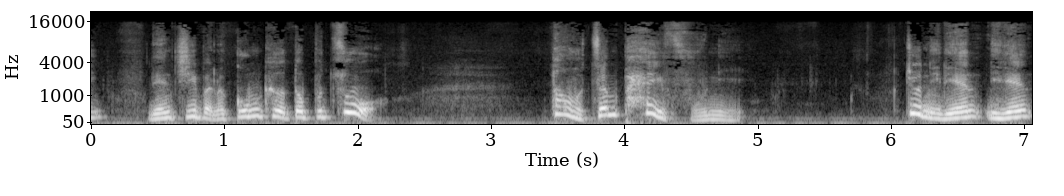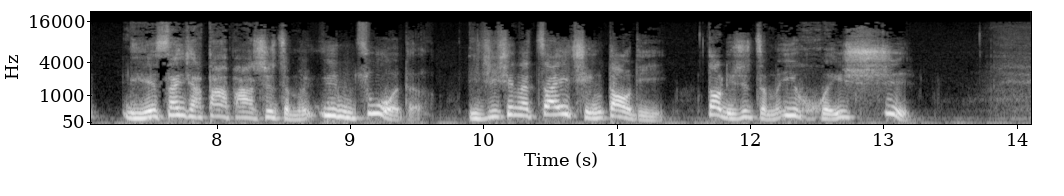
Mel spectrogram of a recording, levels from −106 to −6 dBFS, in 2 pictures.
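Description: A call bitrate drop hits at 8.65 s: the bandwidth estimate collapses and the encoder is pushed from a rate that sounds like about 128 kbps down to one that fits roughly 14 kbps, holding there for about 2.4 s. Starved of bits, the codec quantises far more coarsely and discards the upper frequencies, so the audio turns muffled and rough with a watery smear until the rate recovers near 11.11 s.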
